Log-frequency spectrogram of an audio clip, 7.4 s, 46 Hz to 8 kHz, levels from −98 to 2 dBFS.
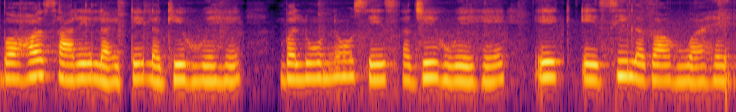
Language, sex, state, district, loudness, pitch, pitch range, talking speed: Hindi, female, Bihar, West Champaran, -15 LUFS, 205 Hz, 195-220 Hz, 130 wpm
